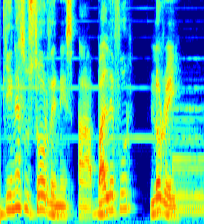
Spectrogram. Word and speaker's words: Valefor: Pronunciación, Keiman Befatasa Valefor.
